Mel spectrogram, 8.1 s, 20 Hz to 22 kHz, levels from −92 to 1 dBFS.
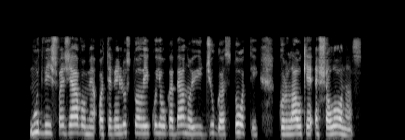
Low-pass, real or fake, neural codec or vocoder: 7.2 kHz; real; none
